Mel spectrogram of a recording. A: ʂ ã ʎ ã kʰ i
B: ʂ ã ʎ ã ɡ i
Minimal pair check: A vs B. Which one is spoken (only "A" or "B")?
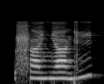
B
